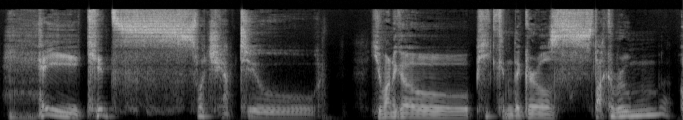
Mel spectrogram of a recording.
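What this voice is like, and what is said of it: Ghost character with weird accent. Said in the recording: “haunts Seth for the rest of the game, but with a weird accent”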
